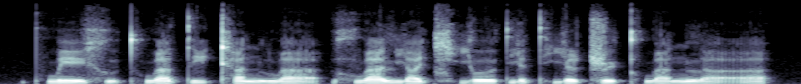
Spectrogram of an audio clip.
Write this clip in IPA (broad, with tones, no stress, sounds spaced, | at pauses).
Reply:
pʰ w e˥˩ ɪ̯ x ṵ˨˩ t̪ʰ w ä˥˩ t̪ i˥ kʰ a˥˧ n l w ä˥˩ | x w ä˥ l j ä˧˥ t͡ɕʰ j o˥ ʊ̯ t̪ j ɛ˨ t̪ʰ j ɛ˥˧ ʈ͡ʂ ɻ̩˥˩ kʰ w a˧˥ n l ä̰˨˩˦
